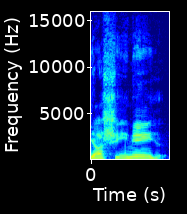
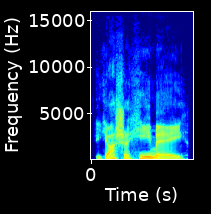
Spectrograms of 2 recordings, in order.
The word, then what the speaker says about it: Yashahime: we're back with the yashimi princess half game and i probably slaughtered that i'll let kirito take care of that later yeah guys this is kirito silverheart and it's pronounced yashahime princess half demon and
